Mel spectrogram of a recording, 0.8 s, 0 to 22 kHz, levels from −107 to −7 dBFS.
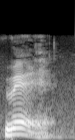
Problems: none marked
